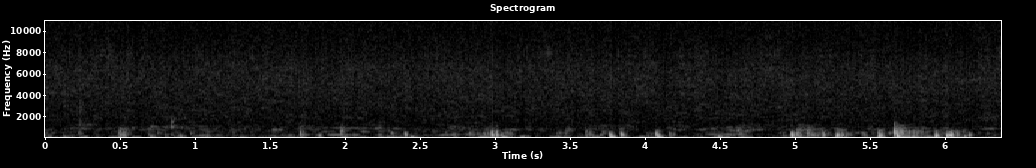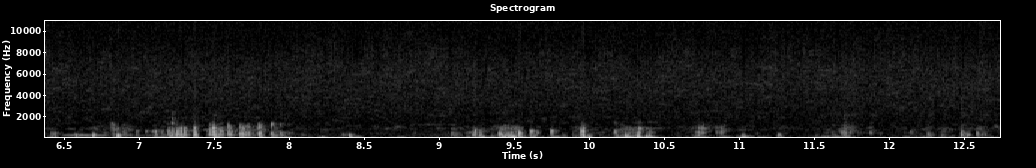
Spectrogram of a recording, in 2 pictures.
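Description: Soft, bubbling, crackly gurgles and low growls in irregular clusters: ordinary stomach growling as gas and fluid move through the bowel.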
